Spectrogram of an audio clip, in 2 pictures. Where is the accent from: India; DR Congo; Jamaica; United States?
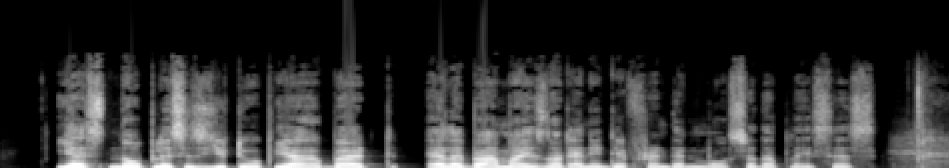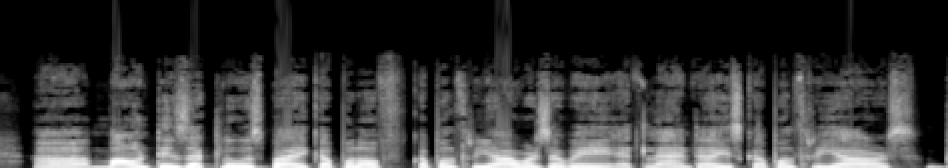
India; I'm originally from India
